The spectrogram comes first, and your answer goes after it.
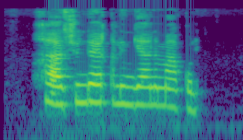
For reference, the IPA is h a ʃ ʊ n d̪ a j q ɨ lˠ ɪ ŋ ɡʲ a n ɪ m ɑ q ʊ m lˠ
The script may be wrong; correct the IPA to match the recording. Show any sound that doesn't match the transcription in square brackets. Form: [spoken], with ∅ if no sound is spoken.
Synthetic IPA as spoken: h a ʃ ʊ n d̪ a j q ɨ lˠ ɪ ŋ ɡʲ a n ɪ m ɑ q ʊ [∅] lˠ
